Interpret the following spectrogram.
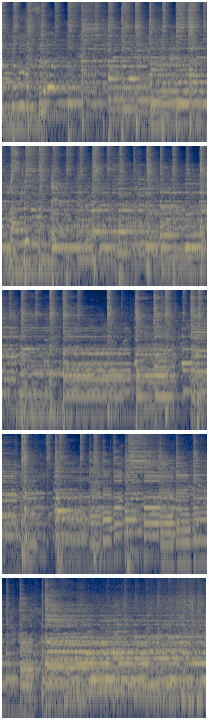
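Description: Live band playing an instrumental passage on acoustic guitar, drum kit and keyboard. The drum hits thin out past the middle, leaving mostly held chords near the end.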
